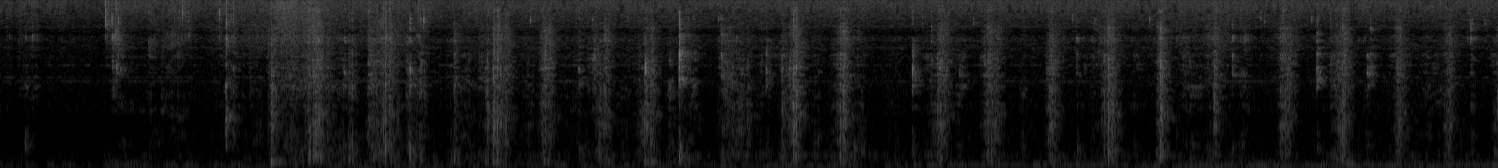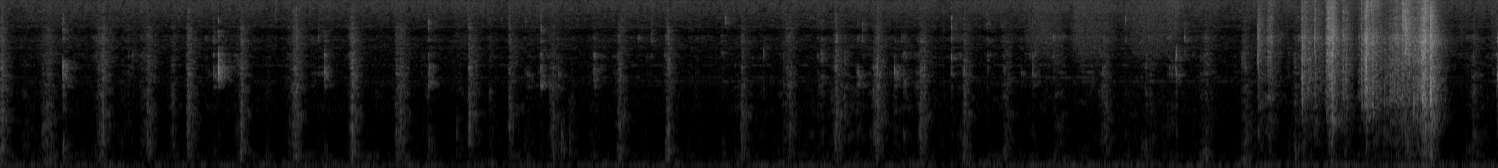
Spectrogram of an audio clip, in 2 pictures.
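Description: A person chewing a Java chip cream Oreo cookie close to the microphone: a crunchy bite a few seconds in, then steady, evenly repeated crunchy chews. Near the end a brief loud crinkle of the cookie's plastic packaging.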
